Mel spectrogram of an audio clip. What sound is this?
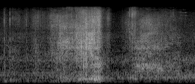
prei in lengte snijden
Chopping a leek in longitude way on a synthetic chopping board. Recorded with an iPhone 6.
cooking, vegetables, cut, kitchen, chopping, leek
